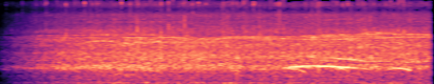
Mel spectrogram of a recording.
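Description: Crowd applause and cheering, fading in over the first second and then holding steady, with a few faint rising and falling cries in it.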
